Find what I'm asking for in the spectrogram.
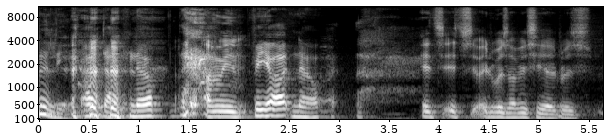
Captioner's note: laugh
